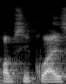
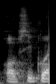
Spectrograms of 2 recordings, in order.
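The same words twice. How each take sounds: First: "obsequies" said "kwai" plus a closing s; plural with final s. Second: "obsequi" ending on an open "kwai"; singular without final s. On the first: Teacher giving the corrected word, final s sounded. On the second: Teacher quoting the error from part one, no final s. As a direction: say "obsequi" with no s at the end. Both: Shown as a demonstration. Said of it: "नहीं होगा".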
